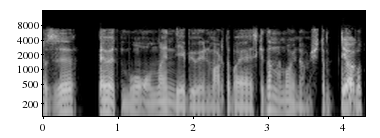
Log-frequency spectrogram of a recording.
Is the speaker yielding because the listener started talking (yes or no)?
yes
